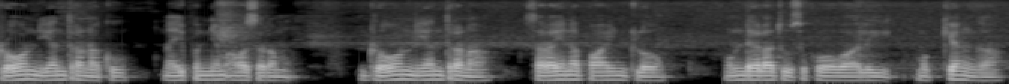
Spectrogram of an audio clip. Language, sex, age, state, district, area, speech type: Telugu, male, 18-30, Andhra Pradesh, Sri Satya Sai, urban, spontaneous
